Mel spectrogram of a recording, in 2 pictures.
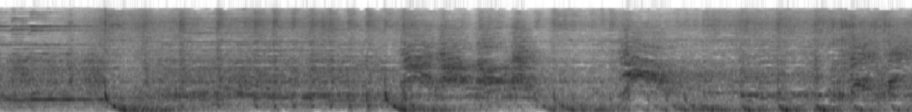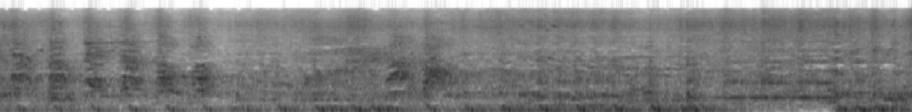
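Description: A children's cheerleading squad shouting during its routine, with a crowd cheering, over music with a beat.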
